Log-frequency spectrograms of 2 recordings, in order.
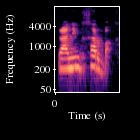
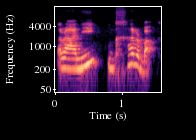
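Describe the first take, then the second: First: The phrase is said at a normal speed. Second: The phrase is said slowly and deliberately.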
